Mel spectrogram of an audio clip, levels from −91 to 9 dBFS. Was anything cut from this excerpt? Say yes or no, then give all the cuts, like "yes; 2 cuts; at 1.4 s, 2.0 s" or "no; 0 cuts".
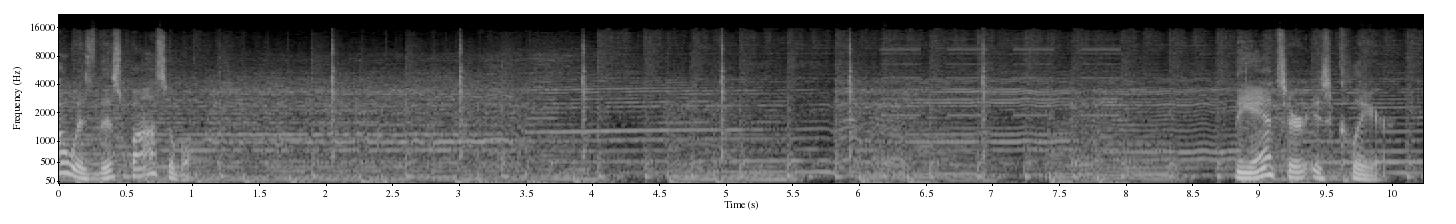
yes; 1 cut; at 1.2 s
